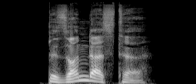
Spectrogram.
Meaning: inflection of besondere: 1. strong/mixed nominative/accusative feminine singular superlative degree 2. strong nominative/accusative plural superlative degree
- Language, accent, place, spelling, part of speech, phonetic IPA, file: German, Germany, Berlin, besonderste, adjective, [ˈbəˈzɔndɐstə], De-besonderste.ogg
